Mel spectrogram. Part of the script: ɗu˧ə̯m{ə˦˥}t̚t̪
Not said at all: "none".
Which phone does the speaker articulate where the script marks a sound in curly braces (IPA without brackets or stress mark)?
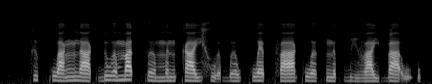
a˦˥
